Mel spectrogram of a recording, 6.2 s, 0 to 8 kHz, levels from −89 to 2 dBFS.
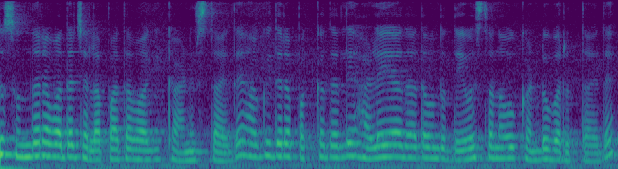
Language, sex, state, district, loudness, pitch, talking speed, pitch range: Kannada, female, Karnataka, Shimoga, -34 LUFS, 195 Hz, 135 wpm, 170-220 Hz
